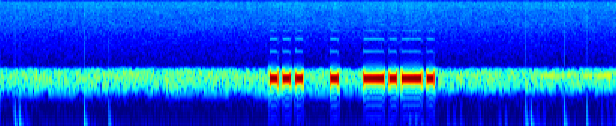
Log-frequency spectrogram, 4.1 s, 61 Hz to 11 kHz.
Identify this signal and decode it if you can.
Morse code, heard as a keyed tone, about 28 wpm, spaced as for 25 wpm, 430 Hz. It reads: SEC
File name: contests / ss-cw-k5tr-op-n5rz -1400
